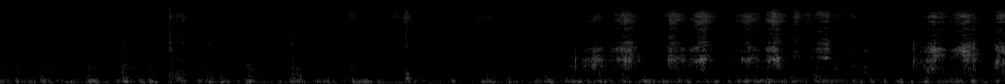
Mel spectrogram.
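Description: Faint handling sounds of a small wooden ornament: a few light taps, then from about six seconds in, runs of short scratchy rubbing strokes as gold paint is dabbed and rubbed around its paper-covered edge.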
